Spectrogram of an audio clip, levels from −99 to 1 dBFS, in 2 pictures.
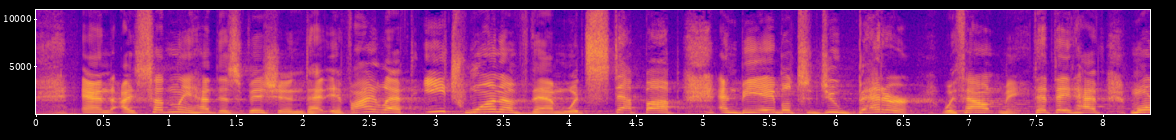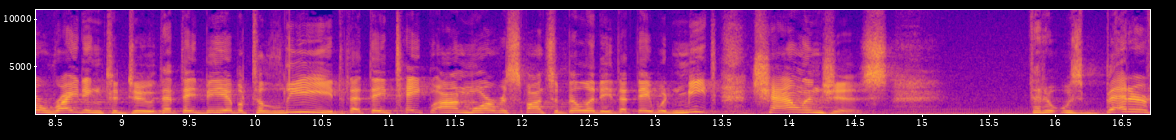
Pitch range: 120-200 Hz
